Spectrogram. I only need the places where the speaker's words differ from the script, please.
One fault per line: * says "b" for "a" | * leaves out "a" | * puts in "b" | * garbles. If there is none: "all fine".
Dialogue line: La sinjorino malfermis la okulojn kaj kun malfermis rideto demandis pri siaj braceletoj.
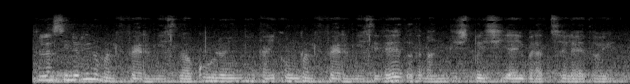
all fine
